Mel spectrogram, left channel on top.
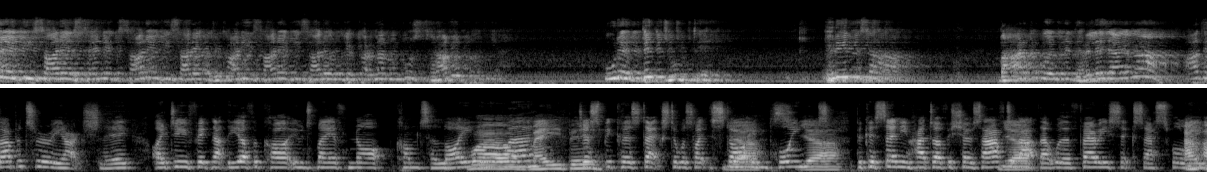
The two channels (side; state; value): both; different; correlation 0.00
